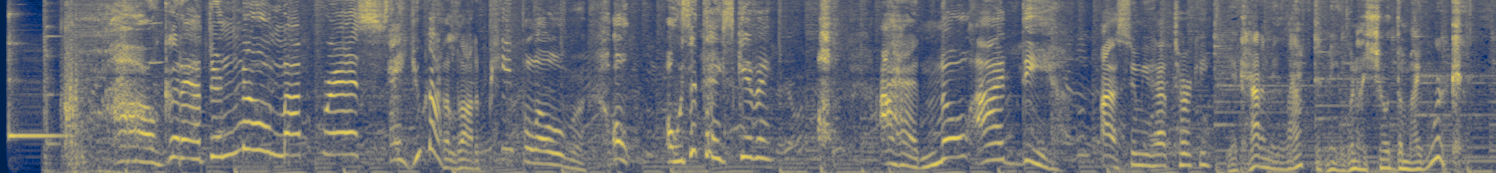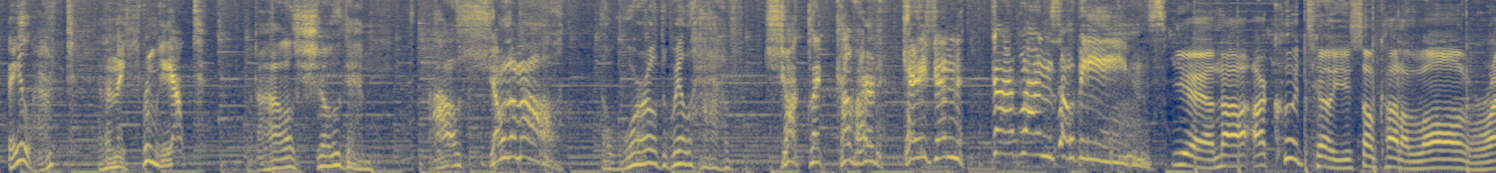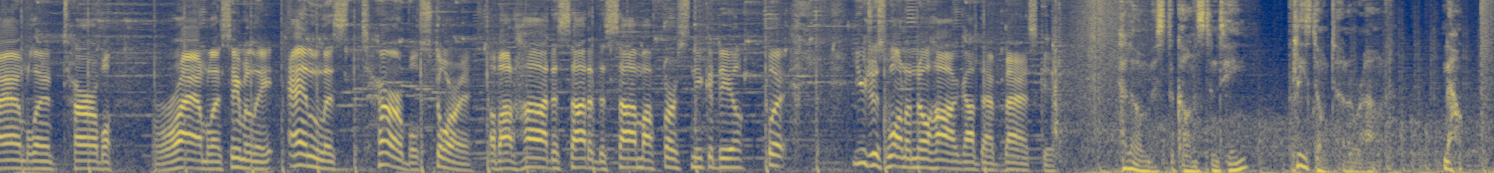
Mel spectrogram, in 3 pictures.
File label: vo animation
